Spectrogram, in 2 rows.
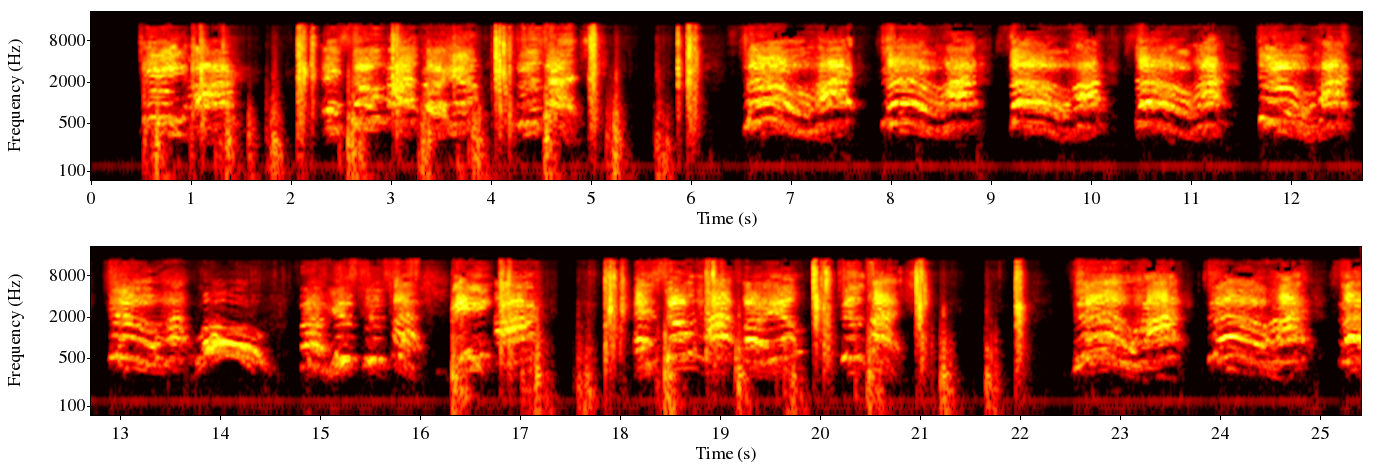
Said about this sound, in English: The ladies from Betty Ray Thomas, the Cheerleader Squad, is in the building. Hey, ladies. And if you want to check them out, we are live on our Facebook page at Power 98 FM, and they have another cheer for us. Let's go.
